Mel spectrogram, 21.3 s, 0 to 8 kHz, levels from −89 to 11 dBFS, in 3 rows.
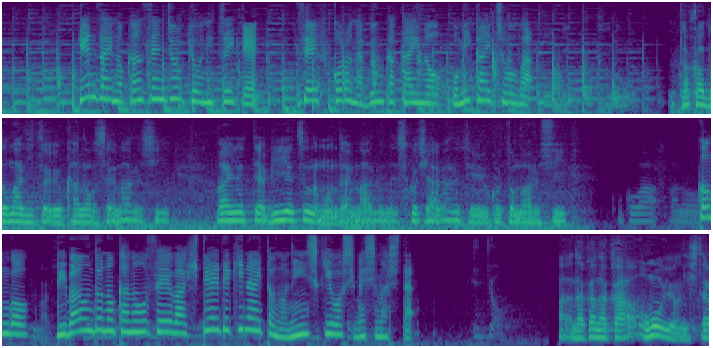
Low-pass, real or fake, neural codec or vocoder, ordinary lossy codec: none; real; none; none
